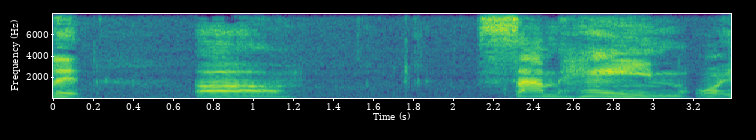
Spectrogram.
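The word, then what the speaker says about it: Samhain: they called it uh Sam Hayne or it's pronounced different in the um in the original tongue like Shaman or something like that or I think the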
